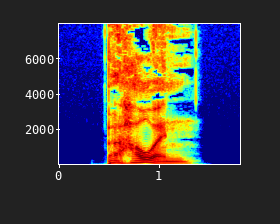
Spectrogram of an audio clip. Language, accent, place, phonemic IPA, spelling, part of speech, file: German, Germany, Berlin, /bəˈhaʊ̯ən/, behauen, verb, De-behauen.ogg
- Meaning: to hew, to carve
